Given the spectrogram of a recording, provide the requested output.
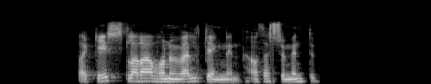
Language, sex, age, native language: Icelandic, male, 20-29, Icelandic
